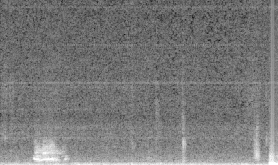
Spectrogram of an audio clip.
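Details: One of Patience's five young kittens being given antibiotic eye ointment in the afternoon. A single brief, wavering mew near the start, followed by quiet room background, a few soft taps and a sharp knock at the end.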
